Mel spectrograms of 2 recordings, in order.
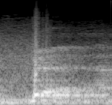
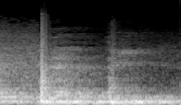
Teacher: ba itu sifatnya kan harus jahar dan syiddah. Artinya nafas gak boleh banyak yang keluar. Ya. Suara harus tekan ba, maka nggak boleh bi, nggak boleh.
